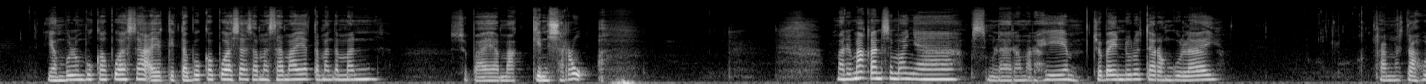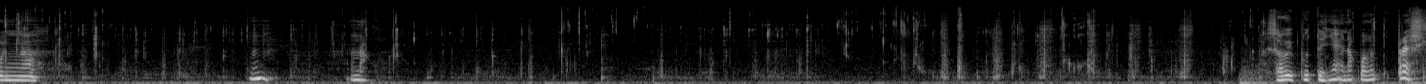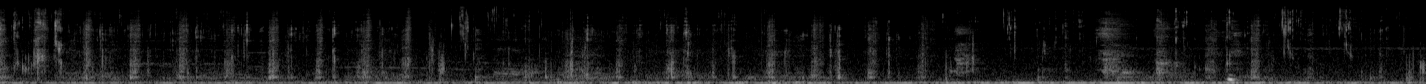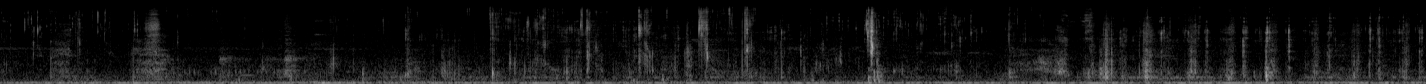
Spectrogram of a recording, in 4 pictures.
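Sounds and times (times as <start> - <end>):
chewing and crunching: 12.2 - 27.1, 27.8 - 57.0.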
